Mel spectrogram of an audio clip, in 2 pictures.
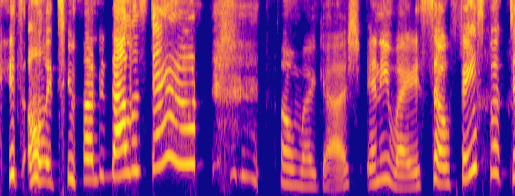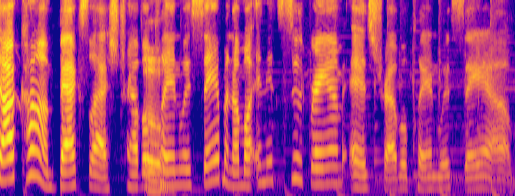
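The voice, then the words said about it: Northern Kentucky regional accent. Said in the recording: “I'm really trying to hone in my accent... She's from Northern Kentucky”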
